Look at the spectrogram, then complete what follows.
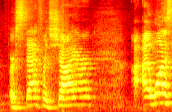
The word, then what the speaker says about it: Staffordshire: joyride all the way across the pond in staffordshire or staffordshire i want to sound fancy when i say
